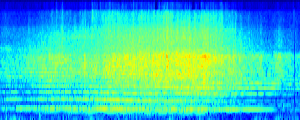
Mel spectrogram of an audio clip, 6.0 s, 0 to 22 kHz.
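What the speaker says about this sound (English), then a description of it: "These machines using 600cc, mostly stock engines" Outlaw racing sleds with mostly stock 600cc engines whine past at a power toboggan championship, one sustained buzzing engine note that swells louder in the middle and fades slightly toward the end.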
